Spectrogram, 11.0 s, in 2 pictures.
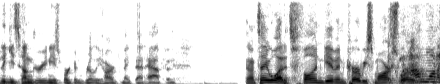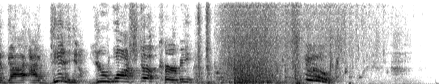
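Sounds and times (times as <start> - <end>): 
speech: 0.0 - 2.5, 3.1 - 8.7, 9.3 - 9.8
water gushing and spraying out of a toilet: 8.1 - 10.6
person crying out: 9.2 - 10.0.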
